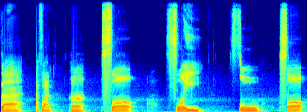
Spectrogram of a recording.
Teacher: Boleh ke ujungnya, boleh ke giginya, boleh ke pangkalnya, ya. Ketika dia dilafalkan, dia akan mengalirkan desisan yang lembut. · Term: huruf shod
